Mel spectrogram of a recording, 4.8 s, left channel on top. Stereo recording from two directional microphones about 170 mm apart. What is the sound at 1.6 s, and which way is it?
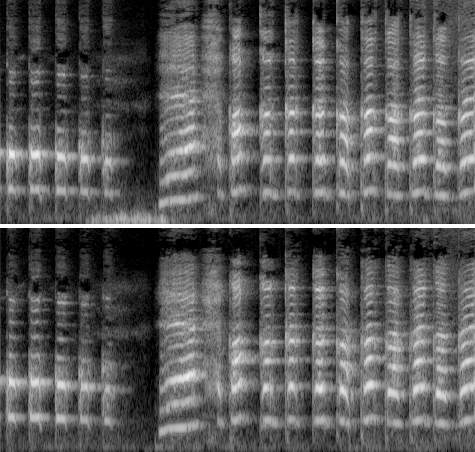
Child singing, 20° left (ahead or behind).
